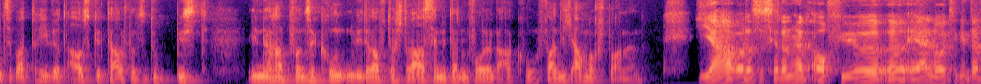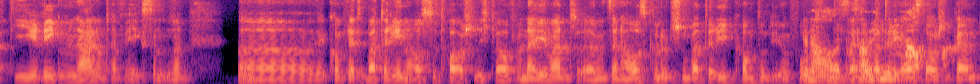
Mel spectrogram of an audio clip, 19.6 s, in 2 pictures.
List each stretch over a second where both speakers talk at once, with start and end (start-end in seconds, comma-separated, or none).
17.8-19.1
